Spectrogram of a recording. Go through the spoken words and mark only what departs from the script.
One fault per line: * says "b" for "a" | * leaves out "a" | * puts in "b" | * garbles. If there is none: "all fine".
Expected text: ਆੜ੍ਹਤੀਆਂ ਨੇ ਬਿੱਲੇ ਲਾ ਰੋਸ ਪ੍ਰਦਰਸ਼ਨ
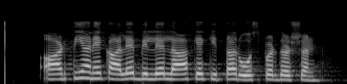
* puts in "ਕਾਲੇ"
* puts in "ਕੇ ਕੀਤਾ"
